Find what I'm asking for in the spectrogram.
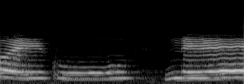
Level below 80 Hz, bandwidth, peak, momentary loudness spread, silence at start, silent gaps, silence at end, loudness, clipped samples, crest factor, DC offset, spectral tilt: -66 dBFS; 4.5 kHz; -12 dBFS; 15 LU; 0 s; none; 0 s; -26 LUFS; under 0.1%; 14 dB; under 0.1%; -5.5 dB/octave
